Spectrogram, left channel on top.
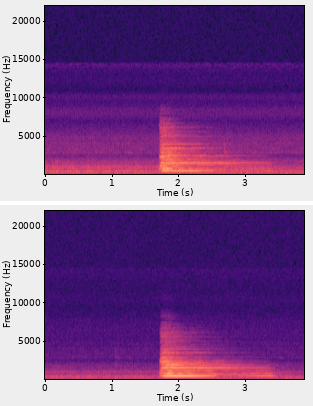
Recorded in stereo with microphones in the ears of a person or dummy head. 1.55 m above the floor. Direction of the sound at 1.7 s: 80° left.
